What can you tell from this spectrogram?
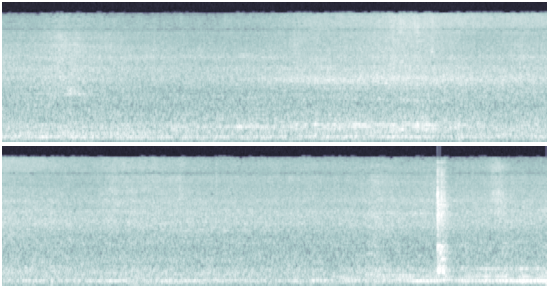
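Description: Steady mechanical hum of a running motor, with a short click near the end.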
